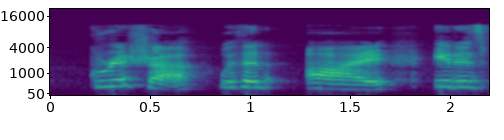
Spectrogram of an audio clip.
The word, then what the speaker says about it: Grisha: no there's no e there's no long accented i it is grisha this is the hill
